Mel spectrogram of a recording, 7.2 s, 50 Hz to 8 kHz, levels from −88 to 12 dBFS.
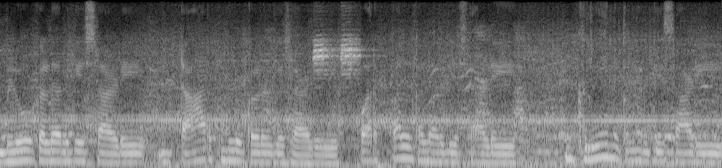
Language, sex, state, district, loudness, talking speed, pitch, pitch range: Hindi, male, Maharashtra, Mumbai Suburban, -14 LUFS, 155 wpm, 120 Hz, 115-135 Hz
